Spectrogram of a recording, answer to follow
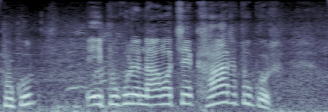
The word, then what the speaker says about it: খার পুকুর: এই পুকুরের নাম হচ্ছে খার পুকুর। খান নয়। কে এইচ এ এন খান এটা না।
